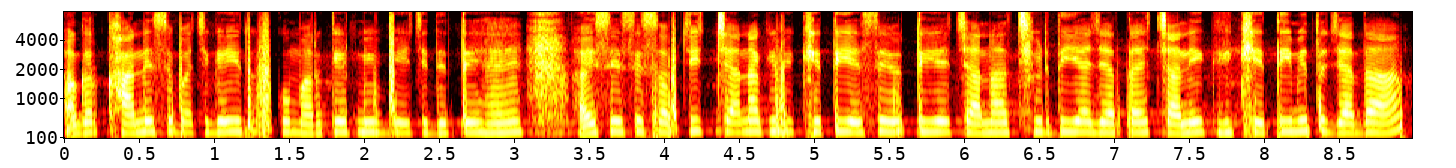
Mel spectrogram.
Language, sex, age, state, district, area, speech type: Hindi, female, 30-45, Uttar Pradesh, Varanasi, rural, spontaneous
